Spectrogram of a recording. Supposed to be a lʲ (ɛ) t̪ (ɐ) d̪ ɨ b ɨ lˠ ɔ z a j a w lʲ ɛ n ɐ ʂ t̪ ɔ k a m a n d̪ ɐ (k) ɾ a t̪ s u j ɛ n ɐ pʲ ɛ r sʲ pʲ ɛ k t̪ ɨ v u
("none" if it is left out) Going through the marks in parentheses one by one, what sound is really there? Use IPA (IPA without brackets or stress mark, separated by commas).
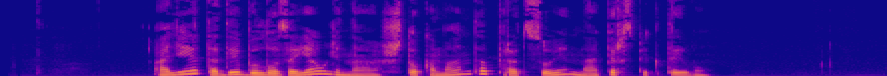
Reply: ɛ, a, p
